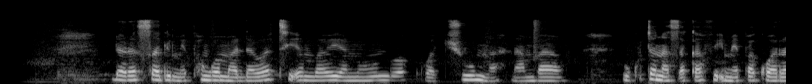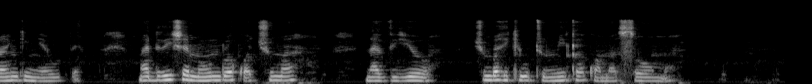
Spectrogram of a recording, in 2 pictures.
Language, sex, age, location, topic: Swahili, female, 25-35, Nairobi, education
